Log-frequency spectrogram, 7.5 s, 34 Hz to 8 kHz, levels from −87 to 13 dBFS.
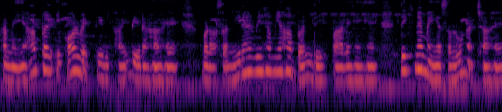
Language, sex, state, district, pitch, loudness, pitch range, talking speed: Hindi, female, Bihar, Darbhanga, 165 Hz, -39 LUFS, 160-235 Hz, 215 wpm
